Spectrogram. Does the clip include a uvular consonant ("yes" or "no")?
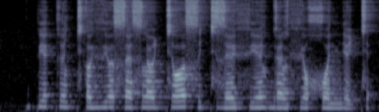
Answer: yes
